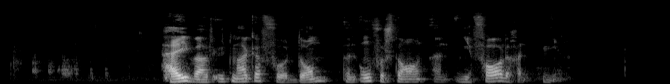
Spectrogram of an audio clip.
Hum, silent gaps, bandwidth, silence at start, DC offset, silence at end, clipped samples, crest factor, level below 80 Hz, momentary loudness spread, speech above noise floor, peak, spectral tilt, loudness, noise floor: none; none; 12 kHz; 0.65 s; under 0.1%; 1.15 s; under 0.1%; 26 dB; -78 dBFS; 24 LU; 50 dB; -2 dBFS; -5.5 dB/octave; -25 LUFS; -75 dBFS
